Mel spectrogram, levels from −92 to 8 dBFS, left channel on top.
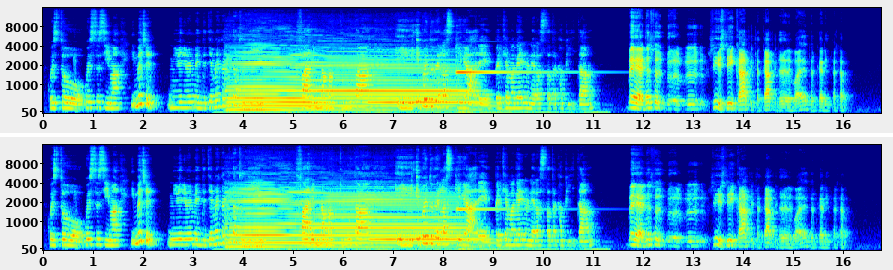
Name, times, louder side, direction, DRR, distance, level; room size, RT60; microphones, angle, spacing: voice 1, 0.1-2.2 2.5-4.5 5.0-11.0, right 1 dB, 50° right, 1 dB, 0.8 m, -24 dB
Bowed string instrument, 3.6-9.2, left 2 dB, 15° right, 0.7 m, -20 dB
Keyboard (musical), 8.2-10.1, left 9 dB, 45° left, 0.8 m, -25 dB
voice 2, 11.7-16.0, left 4 dB, 80° left, 7 dB, 0.4 m, -26 dB
2.4 x 2.0 x 3.4 m, 0.42 s
head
